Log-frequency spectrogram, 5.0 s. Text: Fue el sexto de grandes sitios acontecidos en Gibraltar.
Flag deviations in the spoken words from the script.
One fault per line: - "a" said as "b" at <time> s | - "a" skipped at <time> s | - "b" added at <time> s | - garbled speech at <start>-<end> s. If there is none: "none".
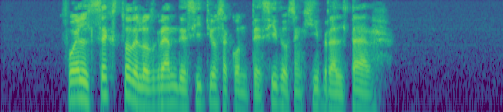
- "los" added at 1.4 s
